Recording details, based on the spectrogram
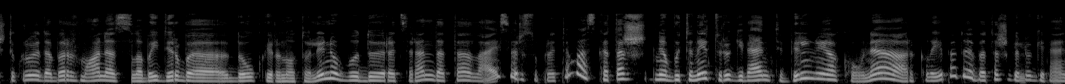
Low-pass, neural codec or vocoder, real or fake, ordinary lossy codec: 14.4 kHz; none; real; MP3, 48 kbps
